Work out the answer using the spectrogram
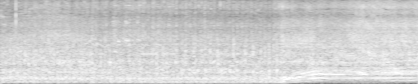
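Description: A car engine revs up sharply about four seconds in and holds at high revs, over a steady noise of running engines.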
